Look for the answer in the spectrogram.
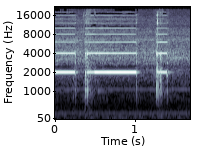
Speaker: now you'll hear one long beep following one short beat that's five plus one to make six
